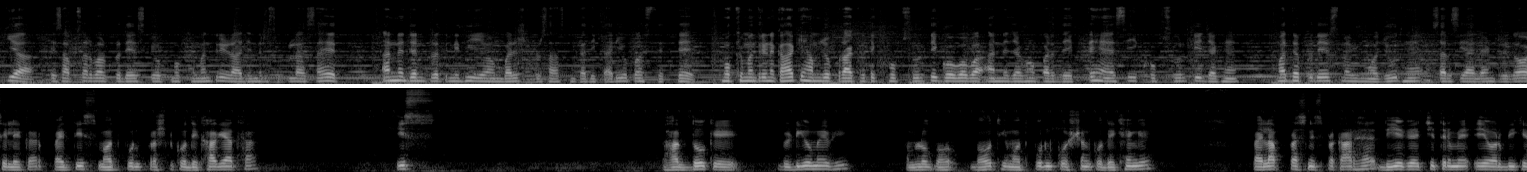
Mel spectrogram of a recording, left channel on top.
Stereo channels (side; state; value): both; different; correlation 0.00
